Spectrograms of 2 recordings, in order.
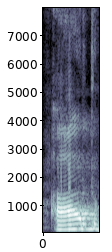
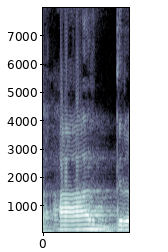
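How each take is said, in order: First: आर्द्र without its last r; wrong dropped final r. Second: आर्द्र drawn out, ending "dr"; correct final r. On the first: Teacher rejects this आर्द्र, final r missing. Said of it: "आर्द्र कुछ नहीं होता". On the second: Teacher gives the correct आर्द्र, slow, with final r. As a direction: say आर्द्र slowly as "aar-dra". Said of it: "ये सही है बिल्कुल". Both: Shown as a demonstration.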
